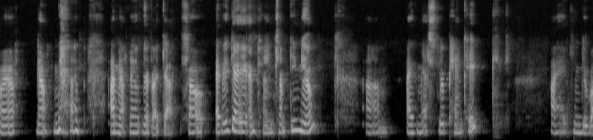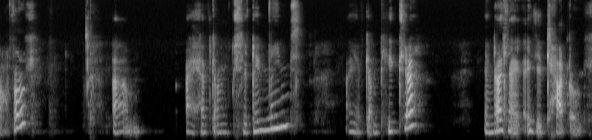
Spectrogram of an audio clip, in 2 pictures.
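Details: Adult woman with an articulation disorder after tongue cancer surgery removing almost all of her tongue, floor of mouth, bottom teeth and part of the jaw, with the tongue rebuilt from leg tissue sewn to her gums; she cannot use her tongue for words and is relearning to talk.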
